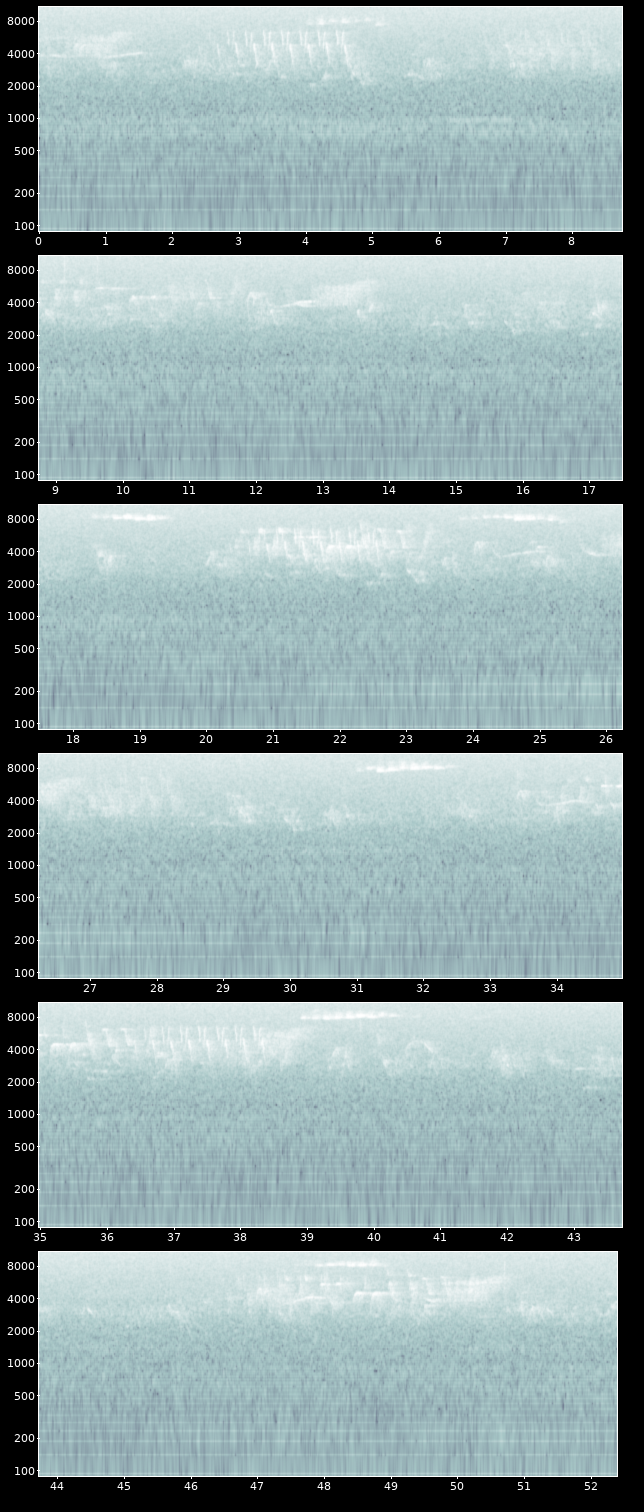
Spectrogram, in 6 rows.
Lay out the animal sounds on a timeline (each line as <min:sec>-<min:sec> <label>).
0:00.0-0:01.5 Black-throated Blue Warbler (Setophaga caerulescens)
0:00.0-0:37.1 Red-eyed Vireo (Vireo olivaceus)
0:00.4-0:01.7 Eastern Wood-Pewee (Contopus virens)
0:01.9-0:05.1 American Robin (Turdus migratorius)
0:02.3-0:04.8 Ovenbird (Seiurus aurocapilla)
0:03.9-0:05.5 Blackpoll Warbler (Setophaga striata)
0:06.6-0:08.5 Ovenbird (Seiurus aurocapilla)
0:08.3-0:11.8 Indigo Bunting (Passerina cyanea)
0:11.7-0:13.1 Eastern Wood-Pewee (Contopus virens)
0:12.2-0:13.8 Black-throated Blue Warbler (Setophaga caerulescens)
0:14.2-0:17.5 American Robin (Turdus migratorius)
0:18.2-0:19.5 Blackpoll Warbler (Setophaga striata)
0:19.9-0:23.5 Indigo Bunting (Passerina cyanea)
0:20.4-0:23.1 Ovenbird (Seiurus aurocapilla)
0:23.5-0:25.3 Blackpoll Warbler (Setophaga striata)
0:23.9-0:25.4 Eastern Wood-Pewee (Contopus virens)
0:25.6-0:27.0 Black-throated Blue Warbler (Setophaga caerulescens)
0:26.7-0:28.4 Ovenbird (Seiurus aurocapilla)
0:28.9-0:31.2 American Robin (Turdus migratorius)
0:30.9-0:32.5 Blackpoll Warbler (Setophaga striata)
0:33.2-0:34.7 Eastern Wood-Pewee (Contopus virens)
0:34.1-0:36.6 Indigo Bunting (Passerina cyanea)
0:36.3-0:38.5 Ovenbird (Seiurus aurocapilla)
0:37.8-0:39.2 Black-throated Blue Warbler (Setophaga caerulescens)
0:38.0-0:52.4 Red-eyed Vireo (Vireo olivaceus)
0:38.7-0:40.5 Blackpoll Warbler (Setophaga striata)
0:40.3-0:41.4 Eastern Wood-Pewee (Contopus virens)
0:42.9-0:43.6 Wood Thrush (Hylocichla mustelina)
0:46.4-0:48.2 Ovenbird (Seiurus aurocapilla)
0:46.8-0:48.2 Eastern Wood-Pewee (Contopus virens)
0:47.6-0:49.0 Blackpoll Warbler (Setophaga striata)
0:47.7-0:50.1 Indigo Bunting (Passerina cyanea)
0:49.2-0:50.8 Black-throated Blue Warbler (Setophaga caerulescens)
0:50.8-0:52.4 American Robin (Turdus migratorius)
